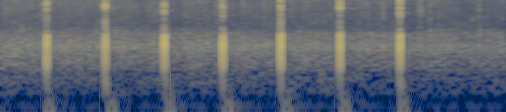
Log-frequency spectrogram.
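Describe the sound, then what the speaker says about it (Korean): A church congregation claps after a choir's hymn in seven crisp, evenly spaced claps in steady unison rhythm, fairly soft, with a quiet room between beats. "찬양 받으실 주님께 우리 영광의 박수 올려드리시겠습니다"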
